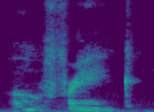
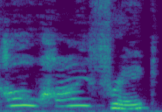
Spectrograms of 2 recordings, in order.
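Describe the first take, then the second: First: Soft, pitying sigh of a name; hushed sympathy. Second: High, cheery hello to an acquaintance; friendly surprised greeting. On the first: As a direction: imitate someone quietly taking in bad news. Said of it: "like that". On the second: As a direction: imitate a delighted, high-pitched greeting. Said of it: "and she's like". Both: Retold or imitated.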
